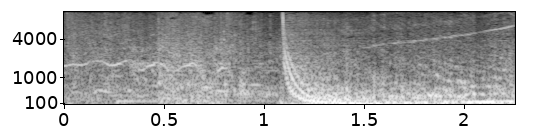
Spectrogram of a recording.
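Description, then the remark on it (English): A horse lets out a loud whinny that starts high and shrill, then slides down into a long, wavering neigh that trails off. “Now you got it straight from the horse's mouth. Give me back to my stall.”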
